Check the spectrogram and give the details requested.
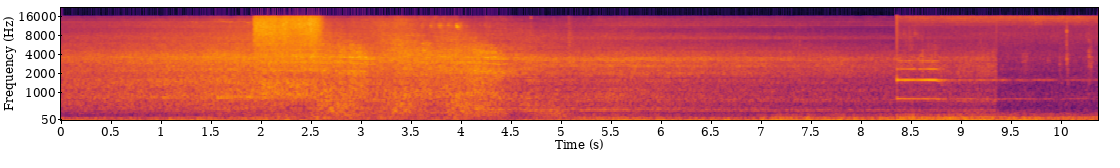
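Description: Diesel railcar passing close by on a single track. Its running noise swells to a peak about two to four seconds in, with a pitch that slides downward as it goes by, then fades. Wind rumbles on the microphone throughout, and near the end there is a brief steady tone.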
